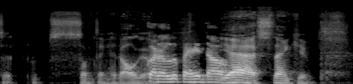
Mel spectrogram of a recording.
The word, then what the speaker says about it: Guadalupe Hidalgo: of the Treaty of, what I'm going to mispronounce it, something Hidalgo. Guadalupe Hidalgo.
